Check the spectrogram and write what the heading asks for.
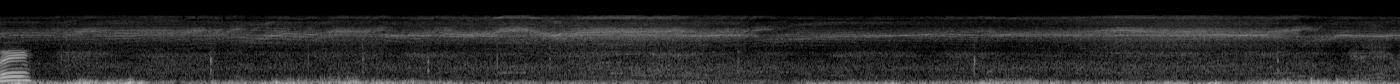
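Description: ScharkSpark SS40 Wasp toy quadcopter's propellers whining high, the pitch wavering up and down as the small drone is flown and corrects against gusts. Wind rumbles on the microphone underneath.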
